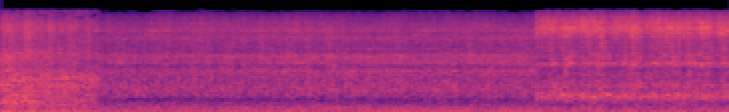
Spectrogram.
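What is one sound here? A combine harvester drones loudly nearby.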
